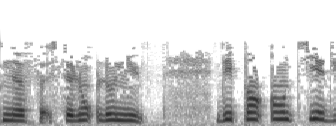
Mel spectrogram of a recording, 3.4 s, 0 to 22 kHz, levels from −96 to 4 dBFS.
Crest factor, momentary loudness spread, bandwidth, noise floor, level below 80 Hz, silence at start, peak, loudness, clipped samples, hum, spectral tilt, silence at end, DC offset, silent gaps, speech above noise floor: 16 dB; 6 LU; 5.8 kHz; -45 dBFS; -58 dBFS; 0 s; -4 dBFS; -20 LUFS; under 0.1%; none; -6.5 dB/octave; 0 s; under 0.1%; none; 26 dB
